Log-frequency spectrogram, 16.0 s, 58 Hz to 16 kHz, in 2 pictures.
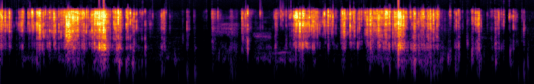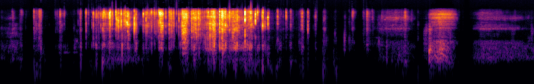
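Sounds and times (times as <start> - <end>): wrapper crinkling and tearing: 0.0 - 13.6.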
